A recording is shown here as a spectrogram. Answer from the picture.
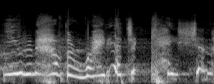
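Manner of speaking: high, half-laughing nagging inner critic; mock the voice in her head, high and whiny. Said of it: "that's how mine speaks to me".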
